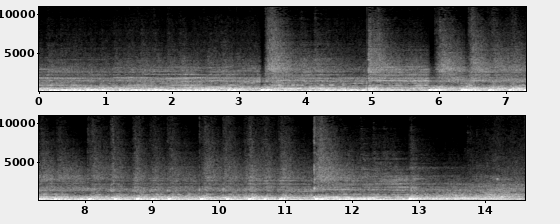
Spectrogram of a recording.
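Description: Lion dance percussion: a big Chinese drum beating with crashing cymbals over a ringing gong. From about the middle the strokes come evenly, roughly two a second, with a few louder cymbal crashes.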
